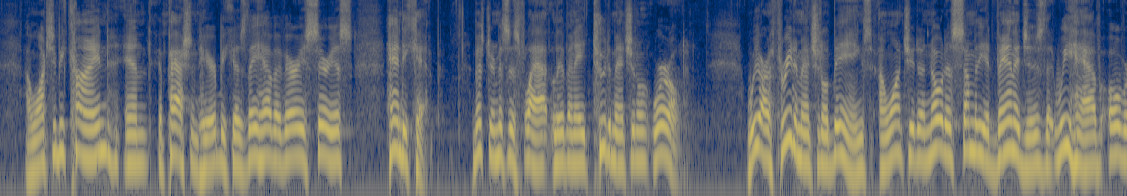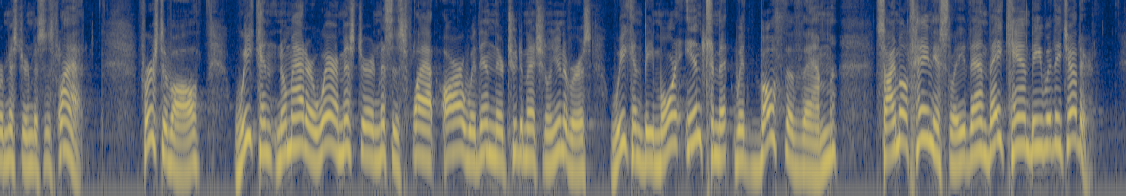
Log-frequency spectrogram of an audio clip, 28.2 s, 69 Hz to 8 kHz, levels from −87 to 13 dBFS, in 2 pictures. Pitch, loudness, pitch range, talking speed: 175 Hz, -13 LUFS, 150-195 Hz, 175 wpm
